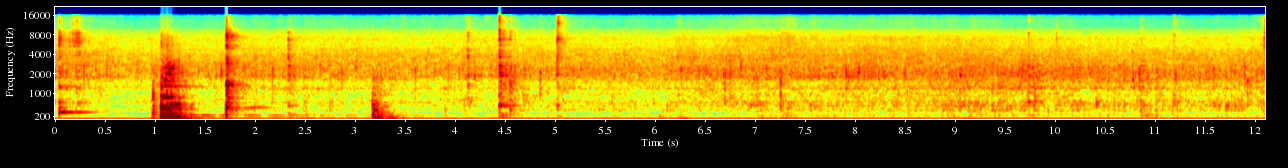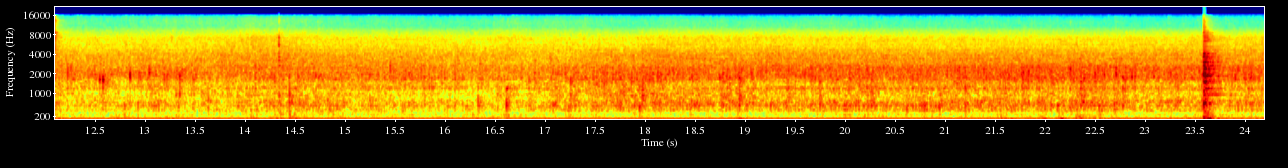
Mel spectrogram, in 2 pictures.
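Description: Coated crab pieces frying in hot oil in a pot, a steady sizzle. Stainless steel bowl and tongs clank against the pot a few times in the first five seconds and once near the end, over a low steady hum.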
